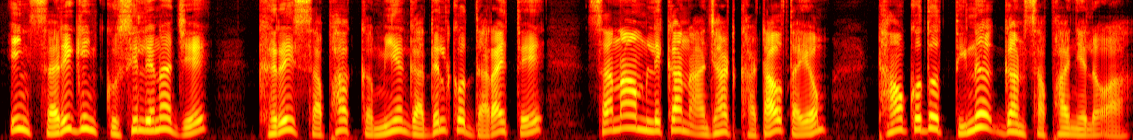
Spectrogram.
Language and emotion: Santali, happy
